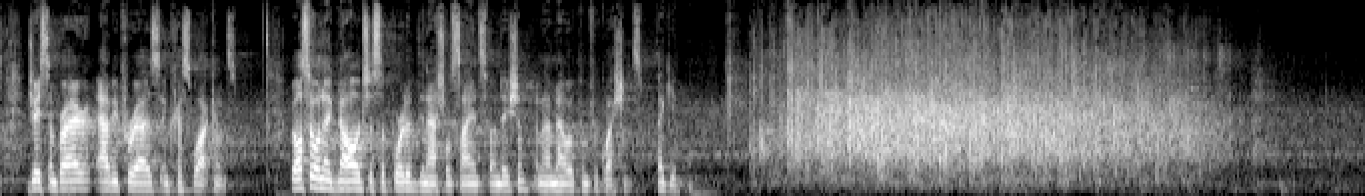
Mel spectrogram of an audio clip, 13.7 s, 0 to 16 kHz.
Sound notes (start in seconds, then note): 7.2 audience claps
